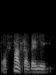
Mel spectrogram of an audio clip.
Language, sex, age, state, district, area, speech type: Telugu, male, 18-30, Andhra Pradesh, Guntur, rural, conversation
